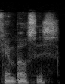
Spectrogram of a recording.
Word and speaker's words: Kambosos: Yeah, George Kambosos.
